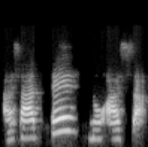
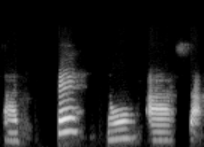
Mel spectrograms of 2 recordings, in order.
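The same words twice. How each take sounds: First: It is said at a normal, fluent speed. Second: It is said slowly, syllable by syllable.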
